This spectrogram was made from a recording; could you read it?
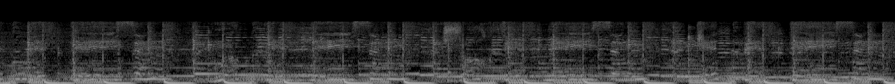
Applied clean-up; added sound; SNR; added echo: none; none; none; none.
